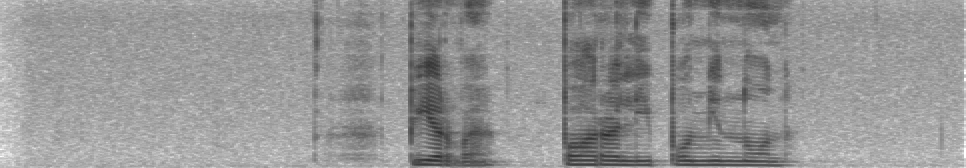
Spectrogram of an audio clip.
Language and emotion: Russian, neutral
